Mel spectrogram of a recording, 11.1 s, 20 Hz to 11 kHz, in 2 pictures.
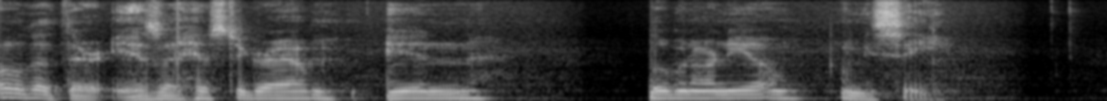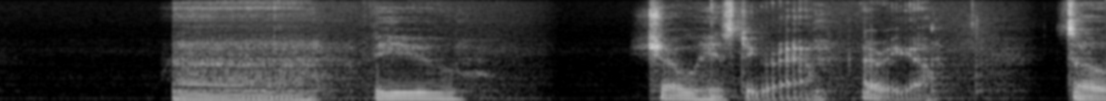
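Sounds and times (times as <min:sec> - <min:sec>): man speaking: 0:00.0 - 0:02.6, 0:03.2 - 0:04.8, 0:06.4 - 0:08.0, 0:08.7 - 0:11.0
computer mouse clicks: 0:05.2 - 0:05.5.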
